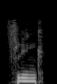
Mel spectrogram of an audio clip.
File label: "flink", German; adjectives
